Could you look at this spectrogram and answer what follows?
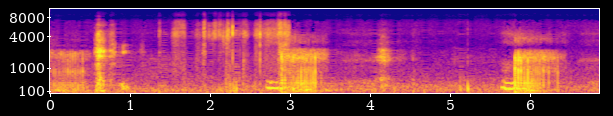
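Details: Sleepy dog snoring: soft, wheezy snorting breaths, a few in several seconds, with light room noise; a sleeping dog's snoring.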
